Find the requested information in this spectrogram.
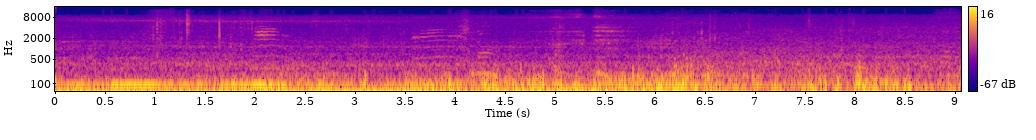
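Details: Feral white cat on seaside tetrapods in Japan, beside another cat called Okappa-chan; several brief curved meows come close together in the first half over heavy wind noise, while a woman speaks.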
